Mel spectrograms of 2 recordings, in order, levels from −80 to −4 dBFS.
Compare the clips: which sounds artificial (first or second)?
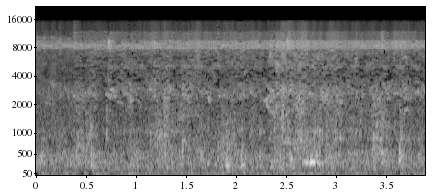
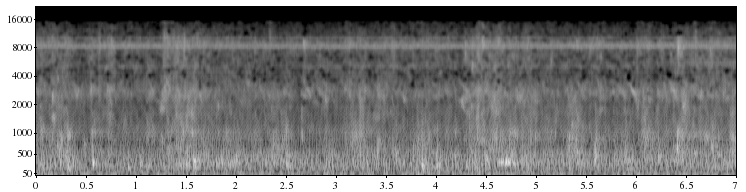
second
